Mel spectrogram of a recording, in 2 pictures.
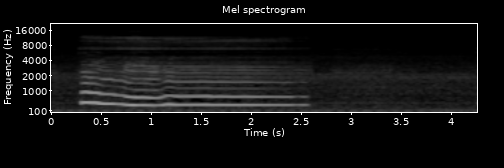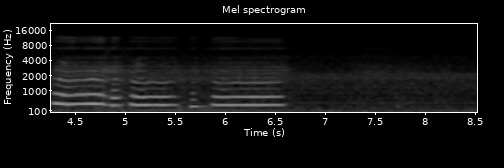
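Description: A woman humming with her mouth closed in two short phrases. The first slides down onto a note held for about two seconds. The second, about four seconds in, is a few shorter notes.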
